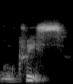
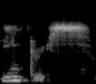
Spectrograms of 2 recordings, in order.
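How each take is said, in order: First: The stress is on the second syllable. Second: The stress is on the first syllable. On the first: It is used as a verb. "the second uh, syllable is higher, you know, or is more emphasized than the first" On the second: It is used as a noun. "We have to say it just opposite"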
